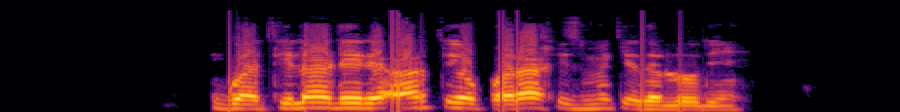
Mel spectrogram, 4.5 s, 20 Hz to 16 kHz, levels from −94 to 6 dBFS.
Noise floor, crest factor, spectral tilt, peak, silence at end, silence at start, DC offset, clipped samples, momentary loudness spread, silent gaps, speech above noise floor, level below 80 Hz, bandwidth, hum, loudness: under -90 dBFS; 14 dB; -7.5 dB/octave; 0 dBFS; 0.8 s; 1.05 s; under 0.1%; under 0.1%; 11 LU; none; over 79 dB; -52 dBFS; 7.6 kHz; none; -12 LUFS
